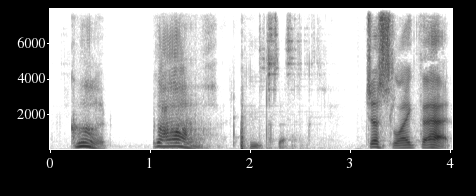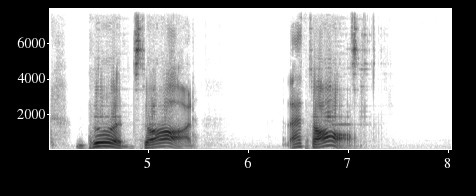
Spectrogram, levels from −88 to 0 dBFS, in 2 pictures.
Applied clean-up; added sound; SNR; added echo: neural separator model SepFormer DNS4.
